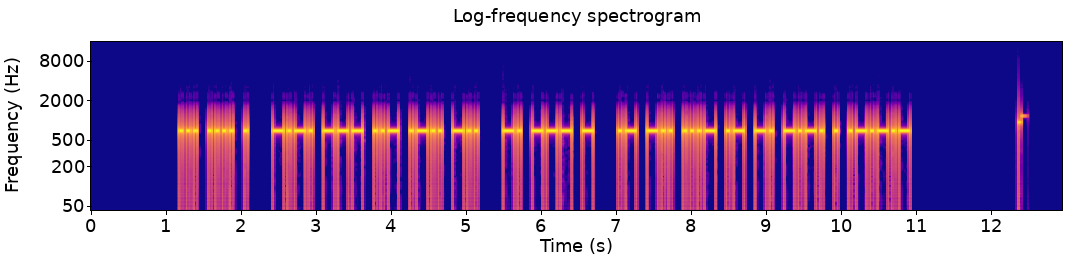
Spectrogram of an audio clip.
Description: Morse code, heard as a keyed tone, about 25 wpm, 700 Hz. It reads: SHE COULD NOT ADVANCE.
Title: Sentences from Top 1400 Words 25wpm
